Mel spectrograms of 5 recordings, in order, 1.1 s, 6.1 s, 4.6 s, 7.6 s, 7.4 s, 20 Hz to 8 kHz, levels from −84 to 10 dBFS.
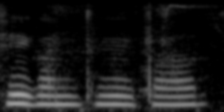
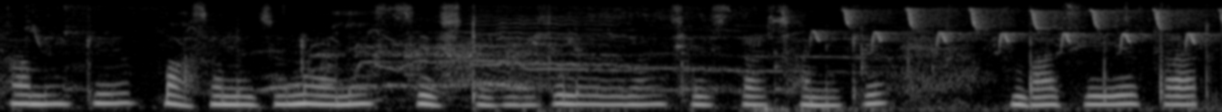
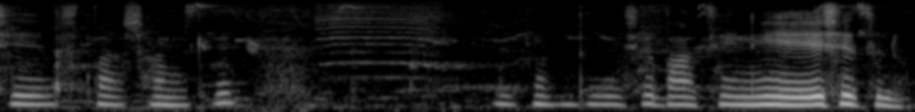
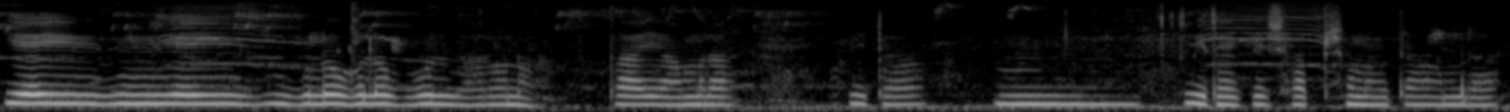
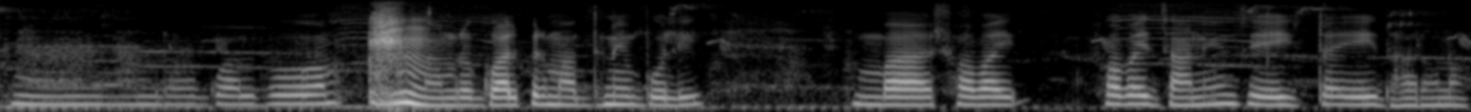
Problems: constant background noise, background conversations at intervals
